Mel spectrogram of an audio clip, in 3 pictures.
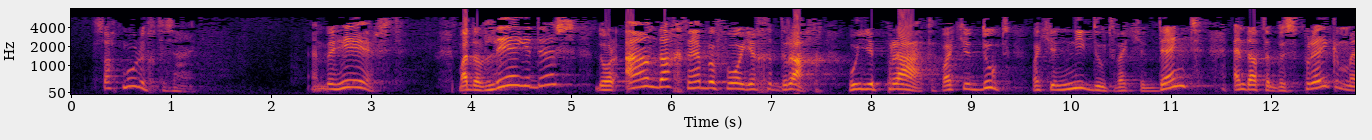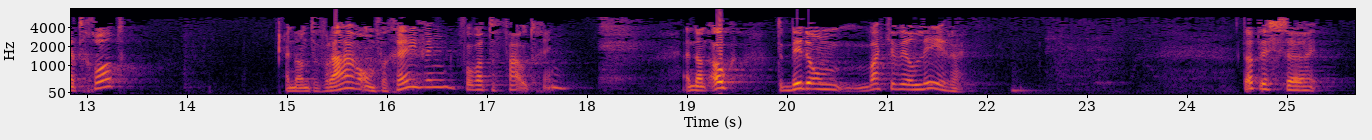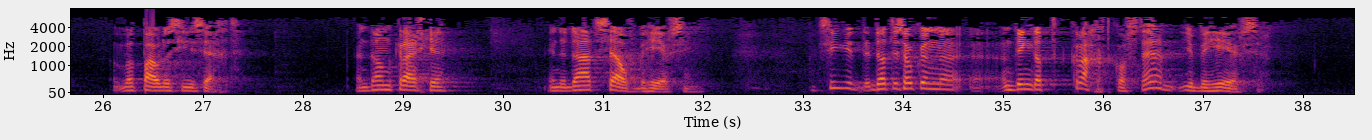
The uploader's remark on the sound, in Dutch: De preek is op 26 juni opgenomen in De Maranathekerk in Groningen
